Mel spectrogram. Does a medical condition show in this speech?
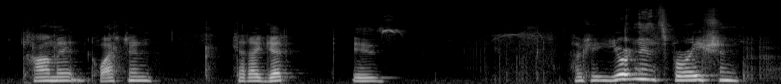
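Yes: cerebral palsy; from birth.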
